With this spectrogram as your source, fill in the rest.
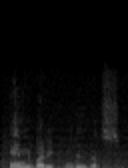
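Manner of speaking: soft, low repeat with the stress on do; quiet. Shown as a demonstration. Repeating it softly so it sinks in. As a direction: drop it to a near hush. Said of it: "I cannot emphasize that enough".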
